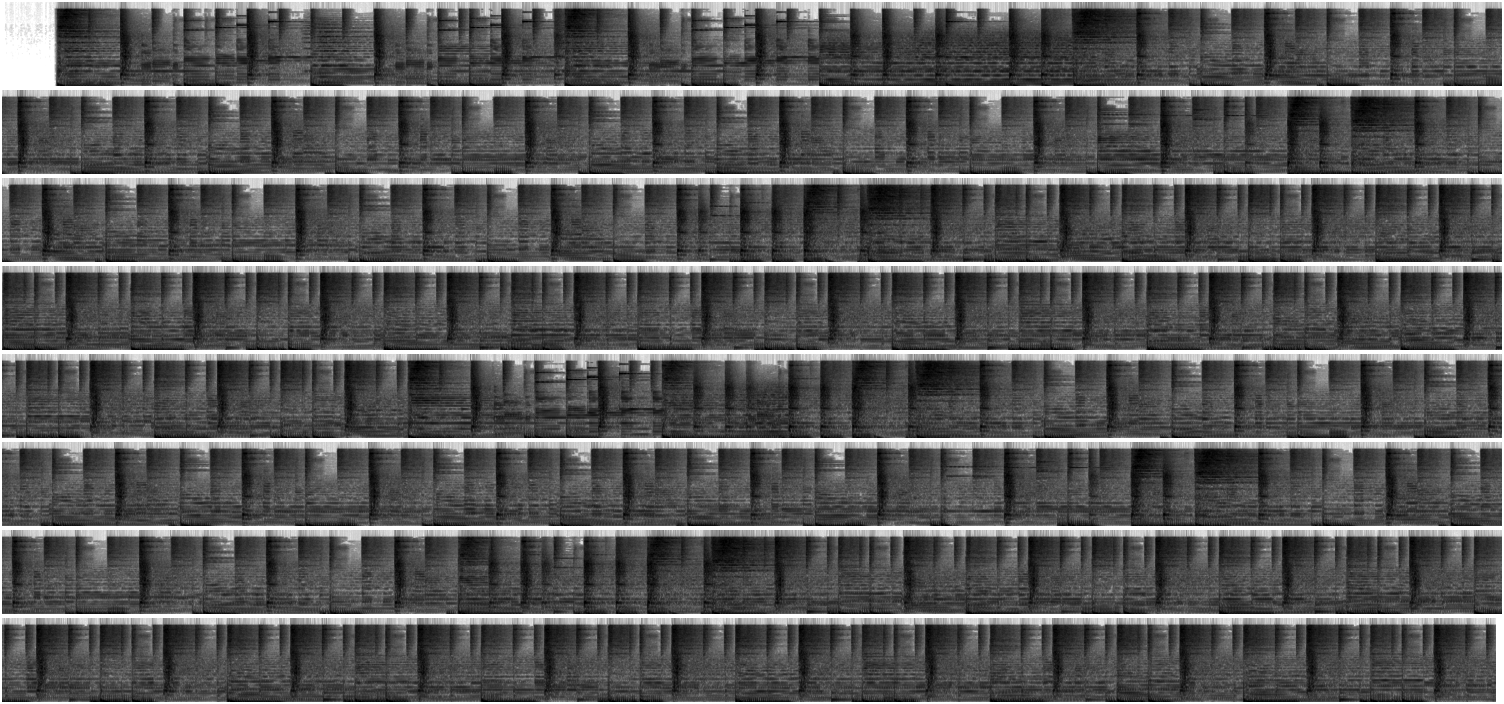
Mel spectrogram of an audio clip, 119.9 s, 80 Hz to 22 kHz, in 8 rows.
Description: MP3 of the background accompaniment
